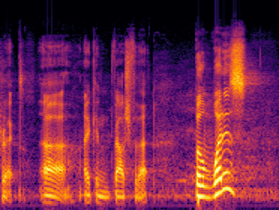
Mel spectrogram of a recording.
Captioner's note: audience laughing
